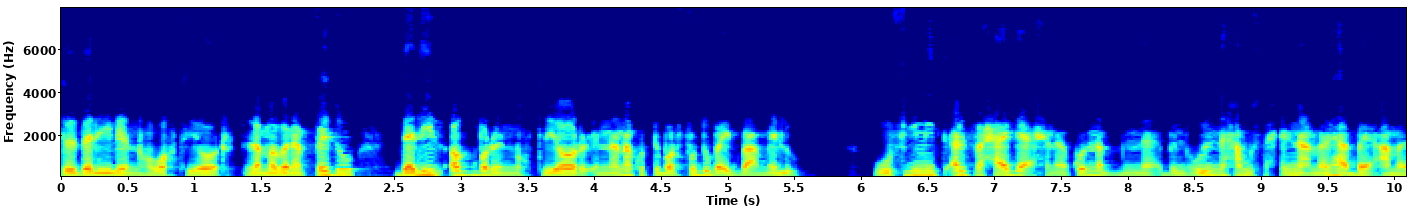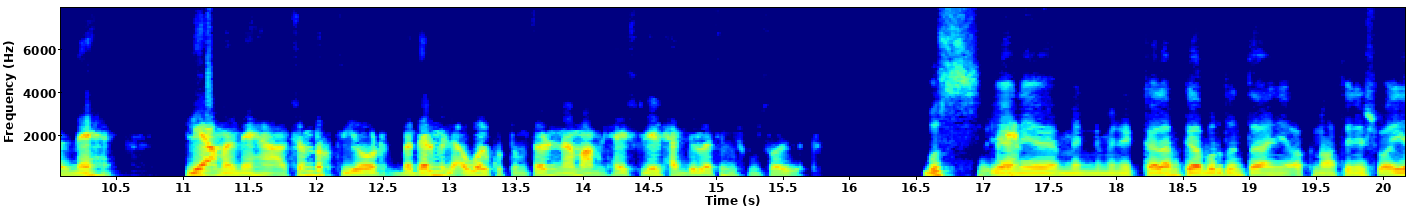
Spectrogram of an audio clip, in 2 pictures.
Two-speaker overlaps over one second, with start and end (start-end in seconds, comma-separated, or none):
none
